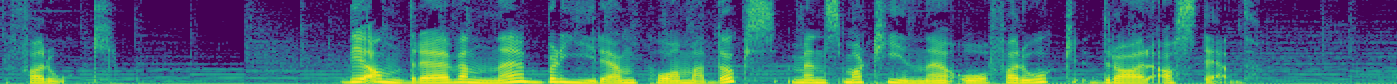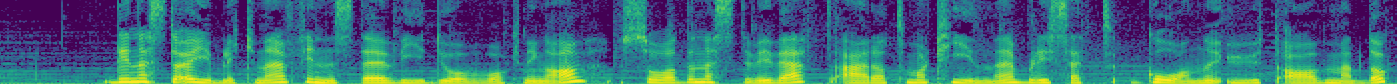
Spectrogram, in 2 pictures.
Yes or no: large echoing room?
no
